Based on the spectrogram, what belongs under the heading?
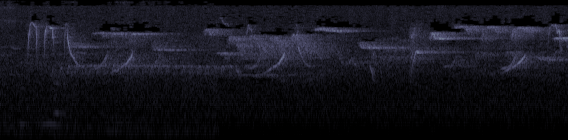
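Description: Birds calling: many short, high chirps and quick falling whistles overlapping with briefly held high notes, over a faint background noise that drops away about a second and a half in.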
